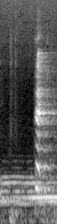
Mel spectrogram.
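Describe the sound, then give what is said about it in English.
A small child's sneeze, a sudden breathy burst about halfway through, followed by a second sharp hiss at the end, over a steady faint humming tone. “Bless you, baby. Bless.”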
